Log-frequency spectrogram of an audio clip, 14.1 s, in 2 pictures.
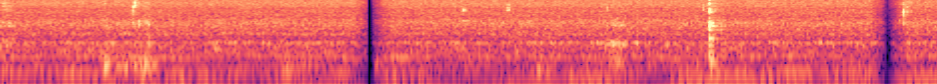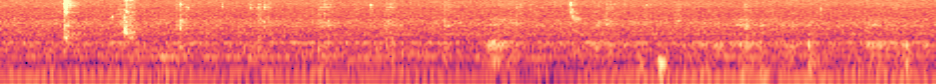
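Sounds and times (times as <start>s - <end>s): chewing cucumber crunches: 6.8s - 12.1s.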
